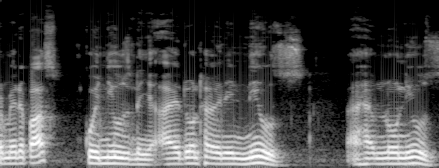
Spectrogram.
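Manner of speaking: usual speaking voice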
